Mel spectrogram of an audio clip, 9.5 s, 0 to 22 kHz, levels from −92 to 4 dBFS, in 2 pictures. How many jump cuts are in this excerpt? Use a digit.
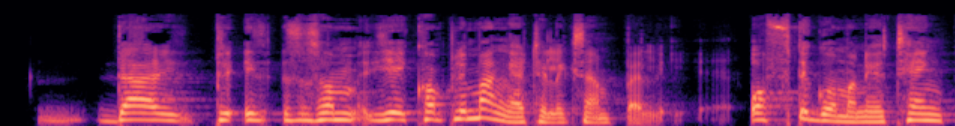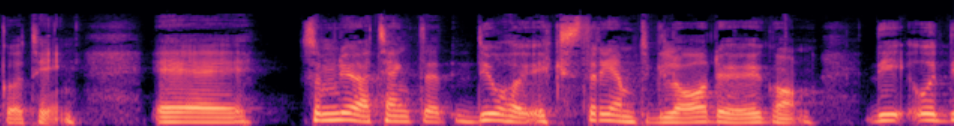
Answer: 2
